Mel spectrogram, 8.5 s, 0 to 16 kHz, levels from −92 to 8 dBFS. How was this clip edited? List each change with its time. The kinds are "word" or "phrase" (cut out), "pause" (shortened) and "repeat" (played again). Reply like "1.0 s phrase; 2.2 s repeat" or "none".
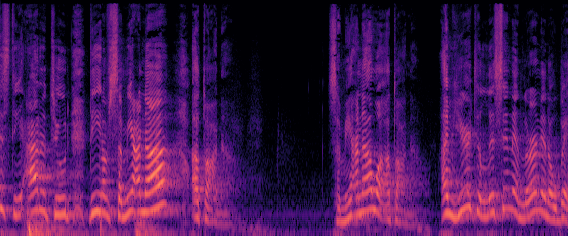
1.5 s word; 2.9 s word; 6.4 s pause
